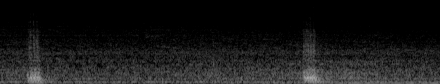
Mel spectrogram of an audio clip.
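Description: Frothed milk poured in a thin stream into a glass of espresso, over a steady low hum. Two short louder sounds come through, one just after the start and one near the end.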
